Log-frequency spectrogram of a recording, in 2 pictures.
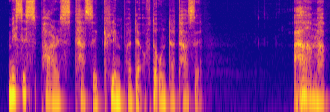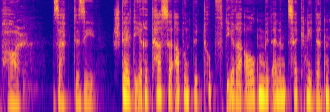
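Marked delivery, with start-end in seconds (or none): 4.4-5.3 low-key, breathy grief; grieving. A narrator's reading. A tearful widow-like mourner pitying dead Paul, grieving. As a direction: say it sorrowfully, half under the breath. Mourning, dabbing her eyes.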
